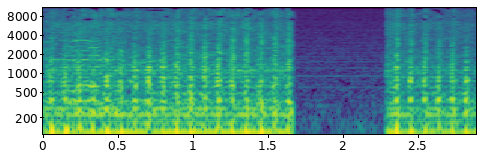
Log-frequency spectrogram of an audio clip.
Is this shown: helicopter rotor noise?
yes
